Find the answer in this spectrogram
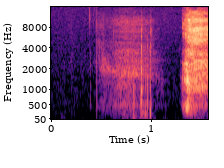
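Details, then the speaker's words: Person's "horrific cough": a short, rough throat-clearing cough, then a harsh burst of breath; cough. "and not those horrific coughs again"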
